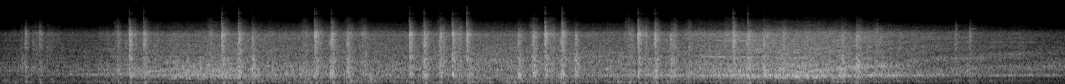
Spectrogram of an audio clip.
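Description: An Alstom Régiolis (Coradia Liner) multiple-unit passenger train passing at speed. Its wheels give a clickety-clack over the rail joints, in quick groups of clicks about once a second, over a steady running rumble that swells and then fades as it goes by.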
